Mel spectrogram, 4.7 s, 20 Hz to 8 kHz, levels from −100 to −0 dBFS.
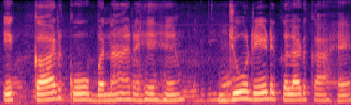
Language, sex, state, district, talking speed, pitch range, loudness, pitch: Hindi, male, Bihar, Patna, 140 wpm, 165-185 Hz, -16 LUFS, 175 Hz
